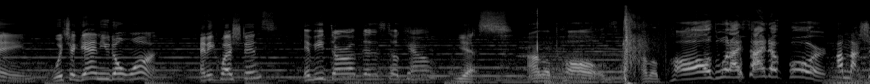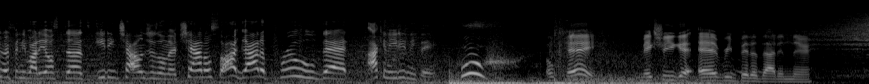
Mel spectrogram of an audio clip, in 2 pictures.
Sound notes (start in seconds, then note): 13.3 sighing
